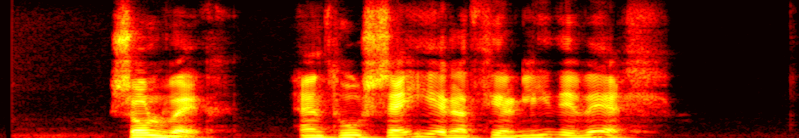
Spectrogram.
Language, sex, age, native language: Icelandic, male, 60-69, Icelandic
